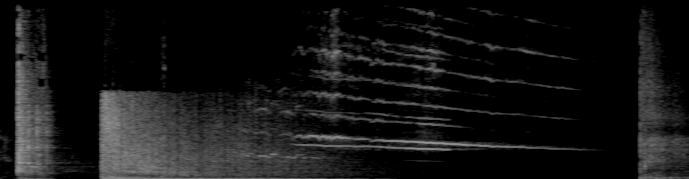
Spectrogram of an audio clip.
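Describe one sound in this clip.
A large explosion booms and slowly fades.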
